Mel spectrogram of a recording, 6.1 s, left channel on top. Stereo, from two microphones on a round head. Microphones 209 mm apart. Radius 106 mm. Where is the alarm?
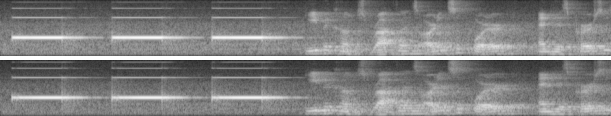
Centre (ahead or behind), 1.3 m.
